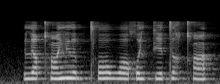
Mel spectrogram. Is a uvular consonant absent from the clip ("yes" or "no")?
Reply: no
